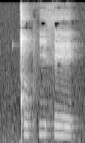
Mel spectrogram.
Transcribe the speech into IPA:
ǃ ʊ pʰ i s e

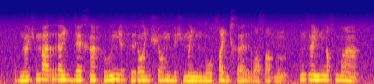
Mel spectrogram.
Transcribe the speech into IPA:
d ɐ̃ ʃ m a r ɐ ʎ d ɛ x ã h u ɲ ɘ h ɨ ɾ ɔ ʎ ʃ ɔ m b e ʃ m ɐ̃ ʎ n d ũ sˤ a ʎ x ɐ r ɨ sˤ a v ũ | n z ã ʎ ŋ ɘ sˤ m ã

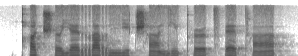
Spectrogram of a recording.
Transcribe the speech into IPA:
qʰ ʏ˦ t͡ʃʰ ə˨ j ɛ˦ r a˦ r nʲ e˧ t͡ʃʰ ã˨ dʲ ẽ˧ pʰ ə˞˨ t͡sʼ ɛ˦˨ tʰ ã˨˦

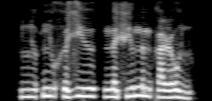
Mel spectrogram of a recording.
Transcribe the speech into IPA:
ʎ ɵ ʔ ɲ o x ø zʲ ʉ | n ɛ fʲ u n ɛ m k ɑ ɭ o ʎ

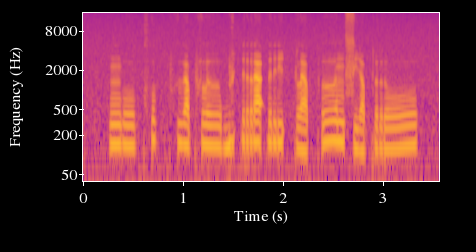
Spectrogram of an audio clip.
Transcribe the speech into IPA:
ŋ oː˧ kʰ o˥˩ k̚ pʰ ɯ˧ a̯ pʰ l ɤː˧ b i˦˥ ʔ r a˥˩ ʔ r i˦˥ ʔ p l a˨˩ p̚ ʔ ɤː˥˩ n s i˩˦ a̯ p r oː˦˥

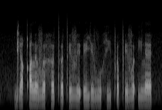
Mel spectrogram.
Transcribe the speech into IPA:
ɖ i˨ qʼ ə˦ l ə˧ v ə˦ h ə˦ tʼ ə˧ tʼ ɪ˦ v ɪ˧ ʔ ɪ˦ j ɪ˦˨ v u˧ h i˧ pʼ ə˦ pʼ ɪ˧ v ə˦ ʔ i˧ l ɛ˧

